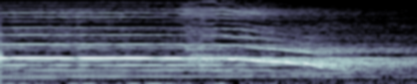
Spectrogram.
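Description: A high sung note held steady on one pitch, then sliding down and fading out about a second in: the closing note of a vocal group's song.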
